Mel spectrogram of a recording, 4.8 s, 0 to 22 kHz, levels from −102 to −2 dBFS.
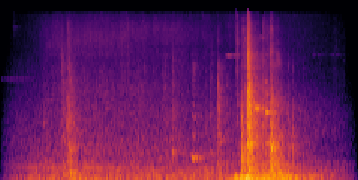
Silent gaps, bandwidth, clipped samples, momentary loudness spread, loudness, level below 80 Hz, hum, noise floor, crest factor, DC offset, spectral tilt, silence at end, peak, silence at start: none; 16 kHz; under 0.1%; 24 LU; -27 LUFS; -34 dBFS; none; -51 dBFS; 26 dB; under 0.1%; -4.5 dB/octave; 0.3 s; -4 dBFS; 0.25 s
